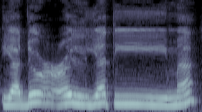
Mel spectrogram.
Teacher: یہ یا مدہ ہے، تھوڑا سٹریچ کر کے پڑھیں گے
